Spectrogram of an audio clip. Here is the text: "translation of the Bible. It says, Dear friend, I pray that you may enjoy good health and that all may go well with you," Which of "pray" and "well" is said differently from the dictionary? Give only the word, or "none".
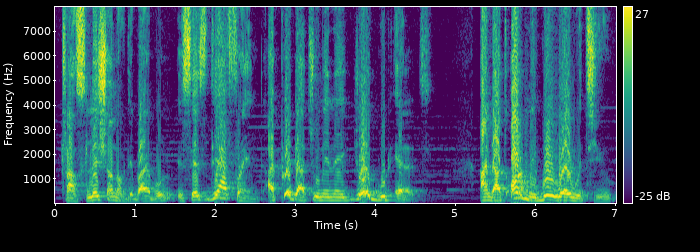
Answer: none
